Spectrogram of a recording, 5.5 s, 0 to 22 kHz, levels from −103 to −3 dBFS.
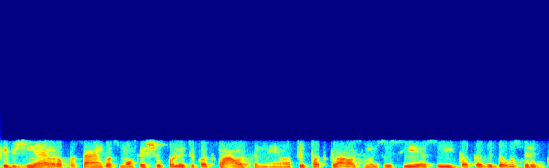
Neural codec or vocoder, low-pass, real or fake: none; 3.6 kHz; real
